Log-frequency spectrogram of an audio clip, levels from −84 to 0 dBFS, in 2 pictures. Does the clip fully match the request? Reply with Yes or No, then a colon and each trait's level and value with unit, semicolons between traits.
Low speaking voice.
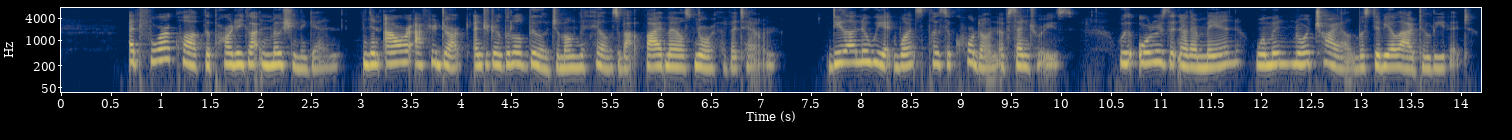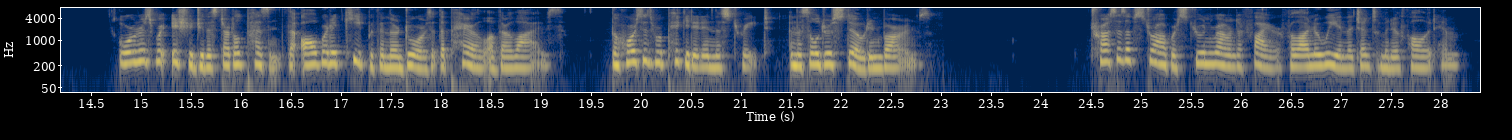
No: high, 205 Hz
